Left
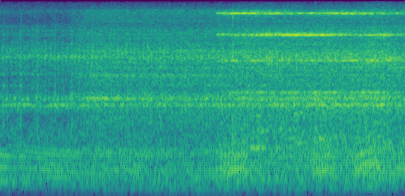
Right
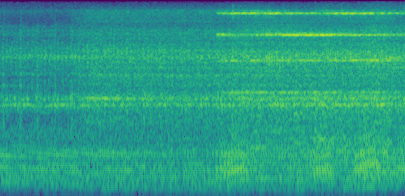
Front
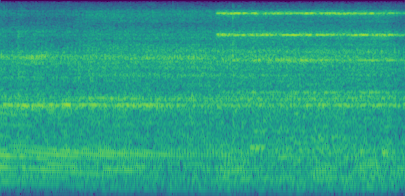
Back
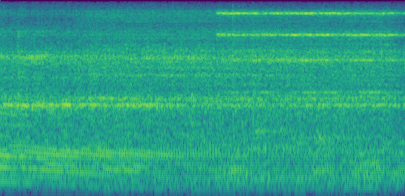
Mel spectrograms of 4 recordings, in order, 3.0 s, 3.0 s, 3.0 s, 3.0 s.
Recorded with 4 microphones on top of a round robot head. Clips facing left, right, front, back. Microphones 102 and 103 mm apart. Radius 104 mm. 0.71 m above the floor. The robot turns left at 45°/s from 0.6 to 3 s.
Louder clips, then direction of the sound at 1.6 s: Even, front 1 dB; 30° left.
